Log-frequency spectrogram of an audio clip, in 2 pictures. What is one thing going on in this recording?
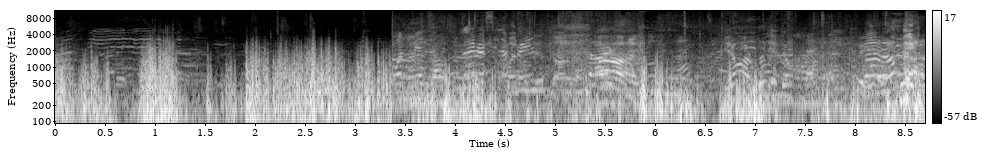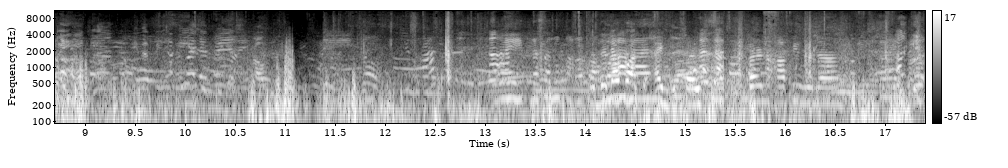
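Young girls talk and shout excitedly nearby.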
